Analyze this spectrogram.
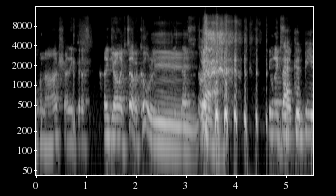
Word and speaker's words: Tavakoli: Yeah, that's because he actually said, you're leaving a syllable or two out of my name when you say it.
